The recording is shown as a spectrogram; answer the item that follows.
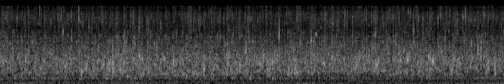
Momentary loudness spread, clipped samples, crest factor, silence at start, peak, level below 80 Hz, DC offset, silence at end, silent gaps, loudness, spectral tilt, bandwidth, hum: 2 LU; under 0.1%; 22 dB; 0 s; -10 dBFS; -60 dBFS; under 0.1%; 0 s; none; -32 LUFS; -0.5 dB/octave; 17 kHz; none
